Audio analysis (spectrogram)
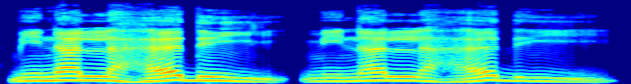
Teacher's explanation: দালে কলকলা এবং তারপর ইয়া সাকিন এভাবে থামতে হবে। মিনাল হাদি, মিনাল হাদি।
